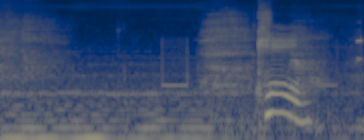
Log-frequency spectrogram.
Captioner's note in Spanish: sonido de teléfono descolgado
